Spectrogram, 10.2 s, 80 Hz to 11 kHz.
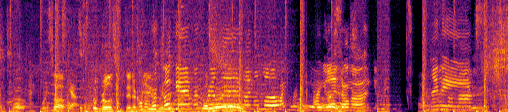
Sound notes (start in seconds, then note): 8.1 kisses; 9.5 water running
